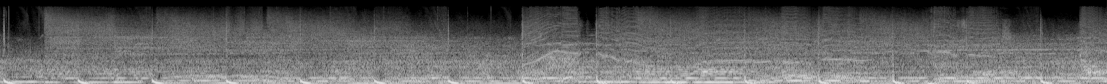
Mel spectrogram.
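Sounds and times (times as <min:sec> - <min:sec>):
drum hits: 0:00.0 - 0:10.8
deep bass notes: 0:00.0 - 0:11.0
sliding synth sweeps: 0:00.0 - 0:11.0.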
